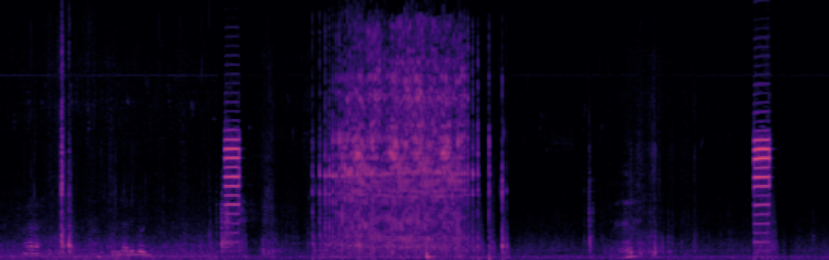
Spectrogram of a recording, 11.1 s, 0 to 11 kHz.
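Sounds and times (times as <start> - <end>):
bite alarm beep: 3.0 - 3.3, 10.0 - 10.4
fishing reel ratchet clicking: 4.2 - 6.5.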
